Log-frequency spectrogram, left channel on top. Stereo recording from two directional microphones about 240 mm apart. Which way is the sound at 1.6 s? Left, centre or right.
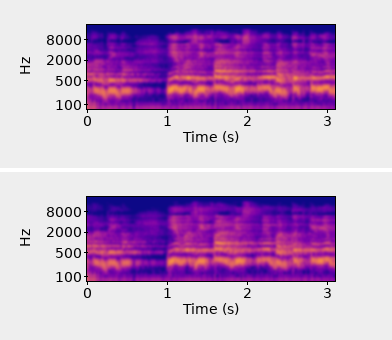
Centre.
